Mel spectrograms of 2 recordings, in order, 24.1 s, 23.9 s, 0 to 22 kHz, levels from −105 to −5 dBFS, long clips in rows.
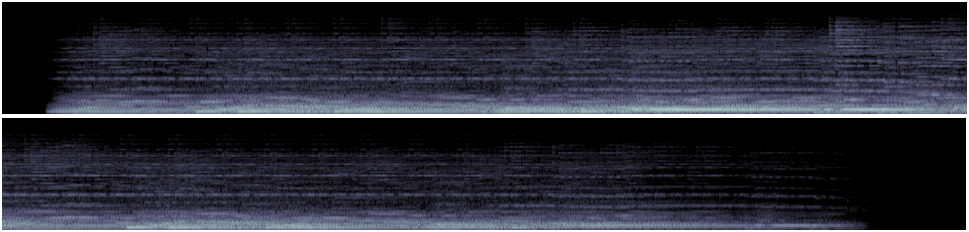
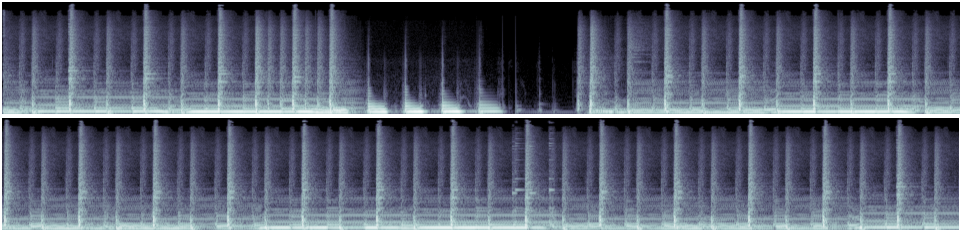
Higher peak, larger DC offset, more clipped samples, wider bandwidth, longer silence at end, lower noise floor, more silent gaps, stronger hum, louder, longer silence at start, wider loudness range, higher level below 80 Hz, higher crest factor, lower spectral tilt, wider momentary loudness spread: second, -26 dBFS vs 0 dBFS; neither; neither; second, 9.2 kHz vs 18.5 kHz; first, 1.6 s vs 0 s; first, -71 dBFS vs -55 dBFS; neither; neither; second, -43 LUFS vs -21 LUFS; first, 0.55 s vs 0 s; first, 15 LU vs 7 LU; second, -62 dBFS vs -30 dBFS; about the same, 16 dB vs 20 dB; first, -8.5 dB/octave vs -7 dB/octave; first, 16 LU vs 9 LU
